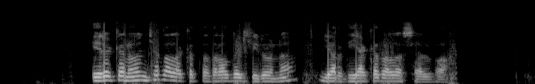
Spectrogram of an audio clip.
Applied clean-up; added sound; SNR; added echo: neural mask model RNNoise.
